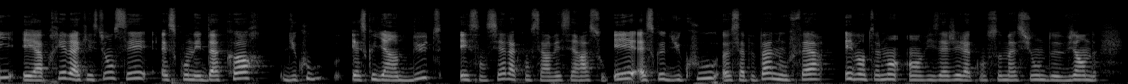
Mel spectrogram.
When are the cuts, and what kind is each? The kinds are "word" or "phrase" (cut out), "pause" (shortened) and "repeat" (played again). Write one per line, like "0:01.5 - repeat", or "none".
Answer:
0:06.1 - word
